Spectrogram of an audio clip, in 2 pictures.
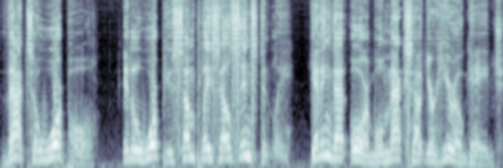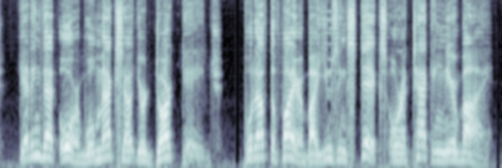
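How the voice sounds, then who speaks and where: A man's voice: a little high, sing-song, normal speed, few pauses, fairly bright tone, dry recording, clean studio sound. A man voicing a cocky, tough young echidna hero in a video game, giving hints in a confident, punchy, instructive manner. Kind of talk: video game voice acting, tutorial hints and banter.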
